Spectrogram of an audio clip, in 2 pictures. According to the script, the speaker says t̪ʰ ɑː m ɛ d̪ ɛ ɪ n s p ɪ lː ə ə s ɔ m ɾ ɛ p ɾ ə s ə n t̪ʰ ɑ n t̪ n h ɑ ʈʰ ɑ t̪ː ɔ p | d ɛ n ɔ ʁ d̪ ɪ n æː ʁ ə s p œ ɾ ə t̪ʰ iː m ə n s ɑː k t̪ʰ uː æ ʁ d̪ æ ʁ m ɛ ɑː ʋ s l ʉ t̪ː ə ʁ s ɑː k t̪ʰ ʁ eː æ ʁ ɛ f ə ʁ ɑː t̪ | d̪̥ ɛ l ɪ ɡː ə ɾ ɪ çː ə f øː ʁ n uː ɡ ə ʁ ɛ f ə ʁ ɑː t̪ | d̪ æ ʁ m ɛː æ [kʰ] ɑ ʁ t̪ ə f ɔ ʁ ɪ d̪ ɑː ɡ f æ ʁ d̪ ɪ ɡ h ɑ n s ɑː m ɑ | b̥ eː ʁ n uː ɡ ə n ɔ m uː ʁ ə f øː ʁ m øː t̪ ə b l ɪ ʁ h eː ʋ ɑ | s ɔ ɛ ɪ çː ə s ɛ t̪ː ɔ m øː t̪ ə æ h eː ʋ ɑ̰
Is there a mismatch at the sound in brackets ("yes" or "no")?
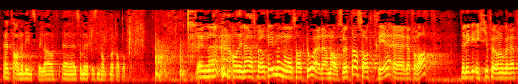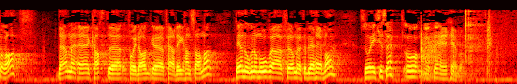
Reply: no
